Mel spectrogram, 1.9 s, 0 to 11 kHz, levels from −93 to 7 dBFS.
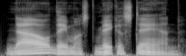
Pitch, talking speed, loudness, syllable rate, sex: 95 Hz, 195 wpm, -18 LUFS, 3.4 syllables/s, male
